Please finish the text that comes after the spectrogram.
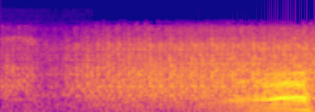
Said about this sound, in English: The big truck is coming, humming all the way.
